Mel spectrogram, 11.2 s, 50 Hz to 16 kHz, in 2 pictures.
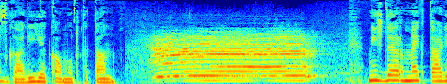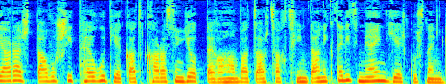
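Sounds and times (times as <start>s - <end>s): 
speech: 0.0s - 1.8s, 4.6s - 11.1s
cow mooing on a village farm: 1.6s - 4.4s.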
